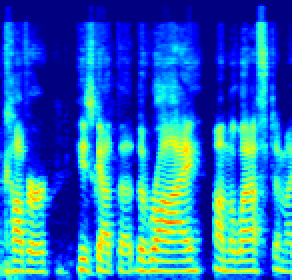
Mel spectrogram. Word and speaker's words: rai: see from the cover he's got the the rye on the left am i saying it right the rai yep the big stone money right he's bringing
